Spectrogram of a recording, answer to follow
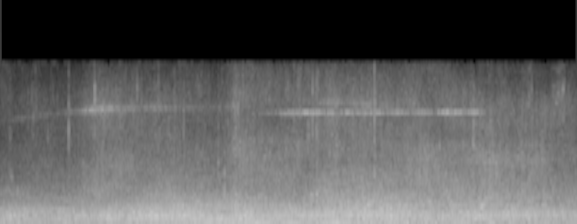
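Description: Road traffic noise: a vehicle passes by, swelling in the middle and easing off, with faint voices underneath.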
